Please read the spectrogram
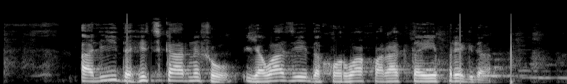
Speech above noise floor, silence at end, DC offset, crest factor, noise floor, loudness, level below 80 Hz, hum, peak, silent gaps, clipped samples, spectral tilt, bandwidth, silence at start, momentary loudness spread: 33 dB; 0 s; under 0.1%; 14 dB; -46 dBFS; -14 LUFS; -52 dBFS; none; 0 dBFS; none; under 0.1%; -7.5 dB/octave; 9.8 kHz; 0.8 s; 9 LU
